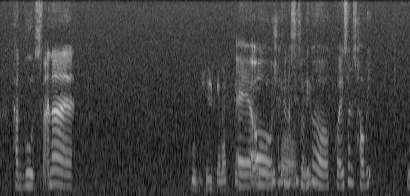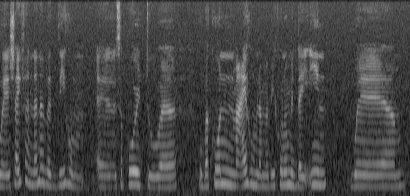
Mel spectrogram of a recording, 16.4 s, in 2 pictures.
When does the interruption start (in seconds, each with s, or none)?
4.7 s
